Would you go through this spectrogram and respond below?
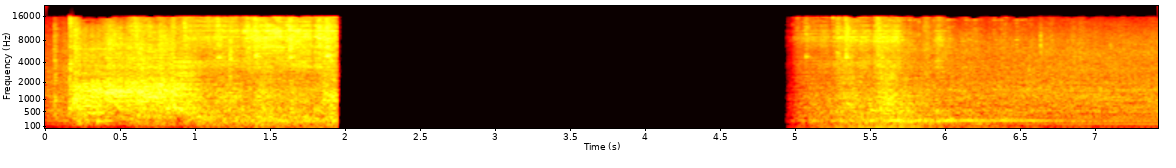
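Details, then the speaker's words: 1966 Triumph Spitfire 1147cc, rebuilt engine; timing checked and right at TDC on cylinder 1. Idles fairly fine, but with a little throttle it runs uneven and lumpy with a tapping noise; cause unknown. Rough running. "all right so here it is idling relatively fine as soon as I put a little big ass to it really starts then you can hear it you hear that tapping it"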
